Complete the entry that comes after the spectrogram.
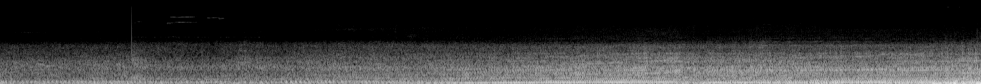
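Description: Yamaha sport motorcycle's engine under way in traffic: low and even at first, then revving up with a rising pitch from about four seconds in as the bike accelerates, getting louder toward the end.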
